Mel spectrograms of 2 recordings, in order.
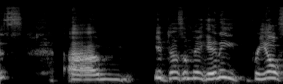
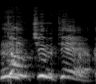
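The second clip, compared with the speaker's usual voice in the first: higher, louder playful scolding; mock outrage; 5 semitones higher, 6 dB louder than usual. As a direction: scold your co-host in pretend offence.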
